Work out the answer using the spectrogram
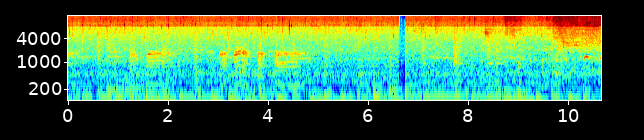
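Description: Chopped onions, tomatoes and curry leaves sizzling in hot oil, over background music with a steady low beat. Near the end the sizzle jumps louder and brighter as raw goat intestine goes into the hot pan.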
